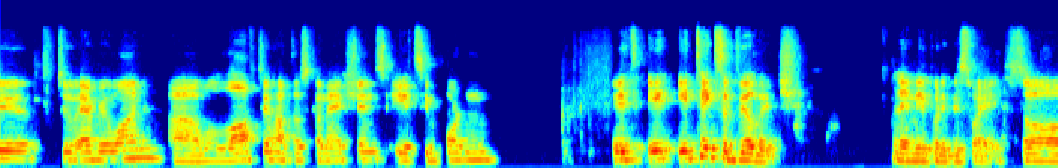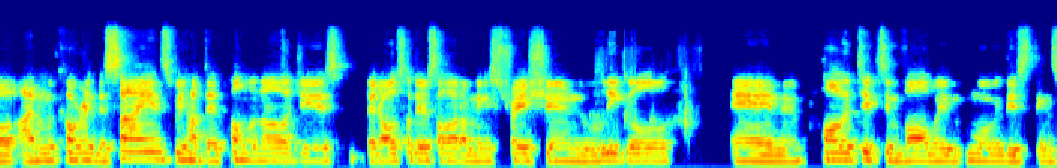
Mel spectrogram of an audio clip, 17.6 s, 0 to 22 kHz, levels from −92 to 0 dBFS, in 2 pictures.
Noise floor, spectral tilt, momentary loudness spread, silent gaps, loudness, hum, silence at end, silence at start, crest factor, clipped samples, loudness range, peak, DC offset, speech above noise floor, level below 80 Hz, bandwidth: -61 dBFS; -4 dB/octave; 9 LU; none; -23 LUFS; none; 0 s; 0 s; 20 dB; under 0.1%; 3 LU; -4 dBFS; under 0.1%; 37 dB; -60 dBFS; 12.5 kHz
